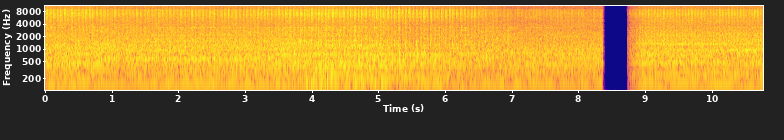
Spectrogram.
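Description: Regular metallic tapping about 220 a minute over a steady idle, riding on the engine note; an internal knock of unknown cause.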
